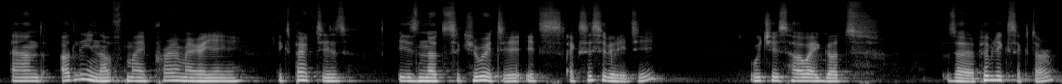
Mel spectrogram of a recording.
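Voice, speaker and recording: French-accented woman, middle-aged, conference speaker at a lectern; slow, relaxed delivery, dry humor. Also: low voice. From France. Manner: slow, calm, gently humorous. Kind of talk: conference talk. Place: large conference hall, on stage at a lectern.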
